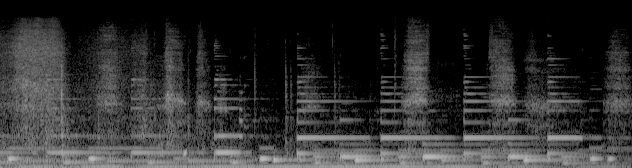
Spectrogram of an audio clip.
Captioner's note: sobbing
